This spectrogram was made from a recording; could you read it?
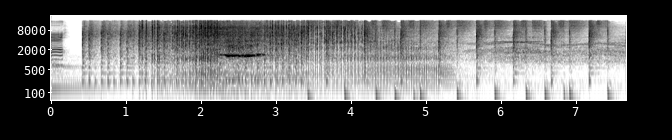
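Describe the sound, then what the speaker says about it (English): A motorcycle engine roars up and then settles, ending in a run of rhythmic popping exhaust pulses. "Motorcycle."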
